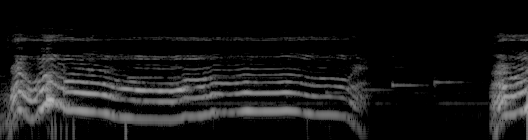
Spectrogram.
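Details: A Standard Poodle gives a long, wavering howl along with piano jazz, opening with a couple of yips.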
